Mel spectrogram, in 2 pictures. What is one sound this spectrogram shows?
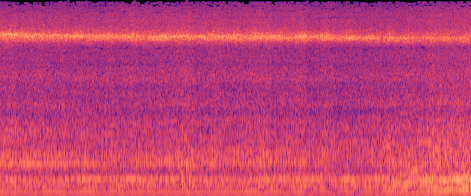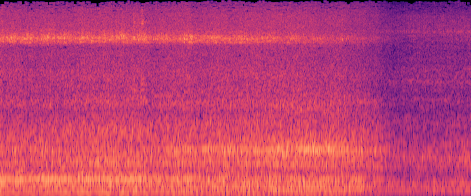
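A loaded truck's diesel engine rumbles loudly as it drives by.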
